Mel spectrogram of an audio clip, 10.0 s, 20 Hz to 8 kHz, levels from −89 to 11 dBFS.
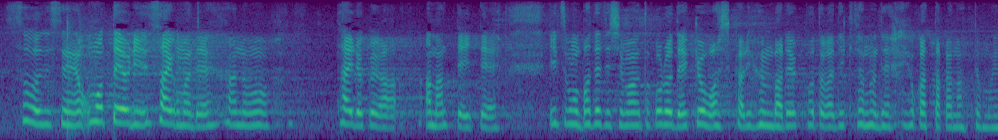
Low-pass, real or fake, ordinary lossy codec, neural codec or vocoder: none; real; none; none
